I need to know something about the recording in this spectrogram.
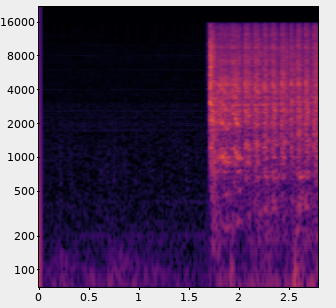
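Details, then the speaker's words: Ferrari 360, about 24 years old, gated manual, started after 4 months of climate-controlled winter storage: short crank, catches at once and settles into a strong, even idle, starting better than on a normal summer day. "started right up I mean that started right up like better than it did on a normal summer day"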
